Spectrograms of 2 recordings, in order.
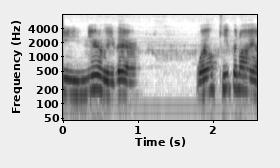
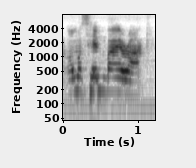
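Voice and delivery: ordinary delivery

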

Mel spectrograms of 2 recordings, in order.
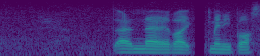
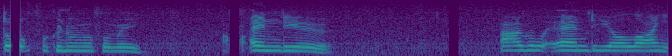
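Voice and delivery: menacing caller; 5 semitones higher, slower than usual. Pretend. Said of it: "You could be like".

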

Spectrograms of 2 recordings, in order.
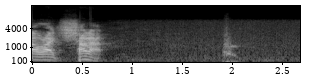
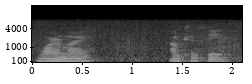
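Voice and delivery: soft low mumble; too quiet; 5 semitones lower, 14 dB quieter than usual. Real, not acted. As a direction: say it under your breath. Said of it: "you gotta be louder".

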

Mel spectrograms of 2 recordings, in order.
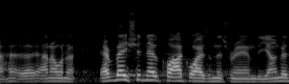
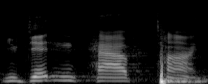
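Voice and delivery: very slow, louder, "didnt" hit hard; slow emphatic; 6 dB louder, much slower than usual. Shown as a demonstration. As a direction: drag out each word of "you didn't have time". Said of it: "you cannot say".

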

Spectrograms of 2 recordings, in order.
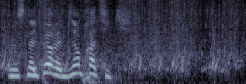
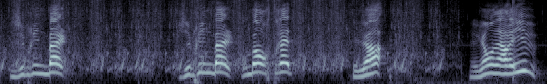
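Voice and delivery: loud, urgent gamer calls; excited; 4 semitones higher, 6 dB louder than usual. Real, not acted. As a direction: push through, heated and loud. Fighting under fire. (appels pressants et forts)

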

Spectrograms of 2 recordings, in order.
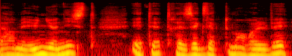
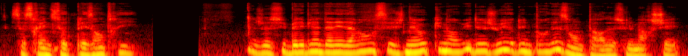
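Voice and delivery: higher, forced playful tone; strained mock lightness; forced banter; 7 semitones higher than usual. A narrator's reading. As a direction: joke along without meaning it. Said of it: "d'un ton badin, mais forcé".

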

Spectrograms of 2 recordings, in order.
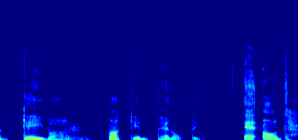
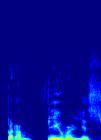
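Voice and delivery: real exasperation, higher pitched; furious; 7 semitones higher, 4 dB louder than usual. Real, not acted. Fan venting to viewers about his losing team, furious. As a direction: let the anger push the pitch up. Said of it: "I am fucking furious".

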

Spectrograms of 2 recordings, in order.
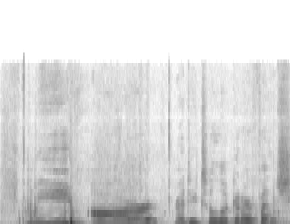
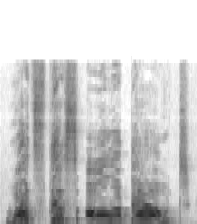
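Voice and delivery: high, loud storybook shout; crowd shouting; 17 dB louder, faster than usual. A narrator's reading. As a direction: call out in bewilderment. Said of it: "the people came shouting".

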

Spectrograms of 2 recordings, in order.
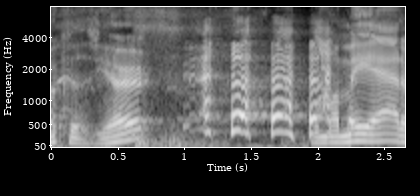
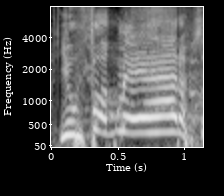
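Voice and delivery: put-on a thirteen-year-old faking a big voice; kid yelling with mad bass; 13 semitones higher than usual. Imitating the kid yelling at the mayor. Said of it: "he said that with mad bass in his voice".

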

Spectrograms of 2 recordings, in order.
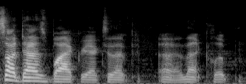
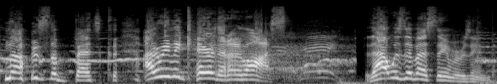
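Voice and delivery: loud laughing excitement; excited shouting; 6 semitones higher, 4 dB louder than usual. Real, not acted. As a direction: shout with joy. Delighted after losing the challenge.

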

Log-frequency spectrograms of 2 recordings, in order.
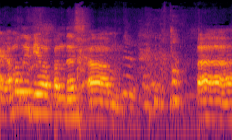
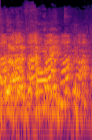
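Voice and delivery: slow, high, mocking hipster drawl; stretched-out mocking foodie voice; 7 semitones higher, slower than usual. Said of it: "You ever hear this?".

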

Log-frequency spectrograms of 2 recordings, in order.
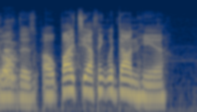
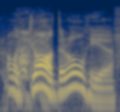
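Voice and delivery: loud, high burst of surprise; astonished; 6 semitones higher, 11 dB louder than usual. Real, not acted. Player suddenly finds all the wolves, astonished. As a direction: exclaim it big, then ease off slightly.

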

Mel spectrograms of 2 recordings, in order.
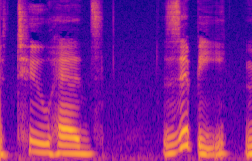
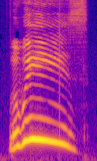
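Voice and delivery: high, loud shout of her name; 9 dB louder than usual. A narrator's reading. Robbie calling his sister through the window, loud. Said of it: "he shouted".

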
